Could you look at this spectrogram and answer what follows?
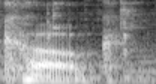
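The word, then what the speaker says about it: Koch: uh it's pronounced Coke Coke brothers who the hell LED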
